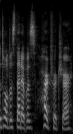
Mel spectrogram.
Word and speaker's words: Hertfordshire: Which we found out is pronounced Hertfordshire. Shout out to Zach Cohn for correcting us on that.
